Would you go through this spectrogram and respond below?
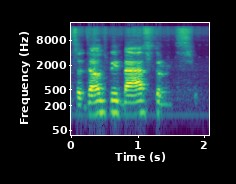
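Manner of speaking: tried-out, put-on Northern Irish accent. Chatting about UK accents with Dan, showing off a put-on Northern Irish accent. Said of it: "That's like my Northern Ireland accent".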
